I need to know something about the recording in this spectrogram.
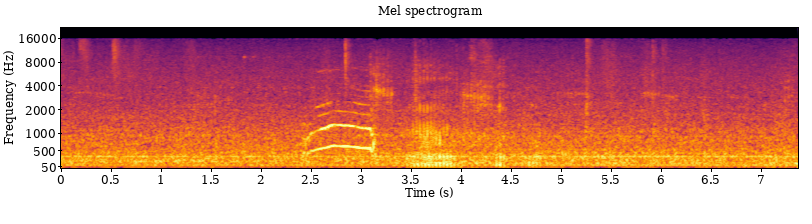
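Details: Indoor domestic cat, upset by another cat's unblinking stare, comes to its owner to complain: one drawn-out meow that rises then falls, lasting under a second, over a steady low hum with soft rustles afterward.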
